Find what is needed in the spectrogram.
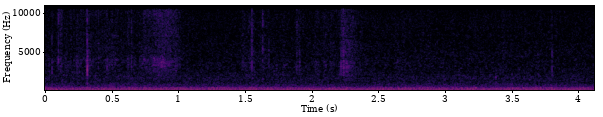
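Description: Near silence: room tone with a faint steady hum and a few very faint ticks.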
